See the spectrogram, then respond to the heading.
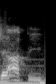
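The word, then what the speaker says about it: Joppa: A, but it's pronounced JPY because one of the original spellings was J O P P E.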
